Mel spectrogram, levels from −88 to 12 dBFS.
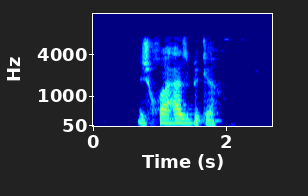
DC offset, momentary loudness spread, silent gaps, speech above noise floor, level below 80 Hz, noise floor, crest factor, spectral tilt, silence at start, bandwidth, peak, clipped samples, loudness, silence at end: under 0.1%; 12 LU; none; 47 dB; -76 dBFS; -85 dBFS; 22 dB; -4 dB/octave; 0.65 s; 7.6 kHz; -20 dBFS; under 0.1%; -39 LUFS; 0.8 s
